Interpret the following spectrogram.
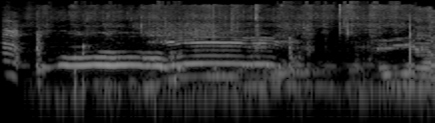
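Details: Goat at a cutting goat farm in India, giving one long wavering bleat with a strong stacked tone lasting over a second, with a man's voice and other farm noise close by.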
